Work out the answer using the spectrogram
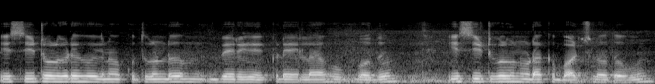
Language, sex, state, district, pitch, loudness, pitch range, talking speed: Kannada, male, Karnataka, Belgaum, 120 Hz, -15 LUFS, 115-130 Hz, 135 wpm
